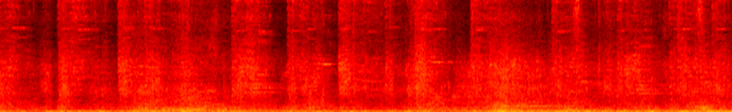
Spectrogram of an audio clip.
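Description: Fiery spell blasts crackle and roar in quick bursts.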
